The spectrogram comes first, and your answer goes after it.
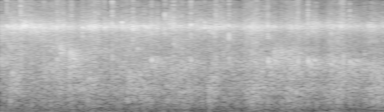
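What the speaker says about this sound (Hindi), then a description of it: "और योगेश भाई के लिए जोरदार तालियां चाहिए" Loud, sustained applause from an audience at an all-India leaders' training in a Mumbai office, dense clapping running steadily throughout without a break.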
